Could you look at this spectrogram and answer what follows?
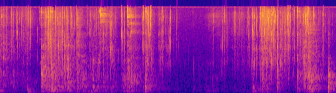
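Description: A parcel is cut open with scissors, with crinkling and crumpling of packaging and snipping, loud and close, several bursts with a brief quieter pause midway.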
